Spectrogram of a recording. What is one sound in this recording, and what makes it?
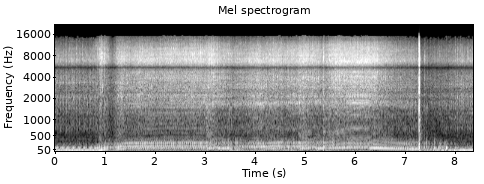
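An engine revs up and down as its throttle is worked.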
